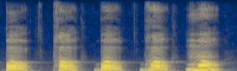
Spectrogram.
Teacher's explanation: ओष्ठ माने ओठ। देखिए प दोनों ओठ सट जाता है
